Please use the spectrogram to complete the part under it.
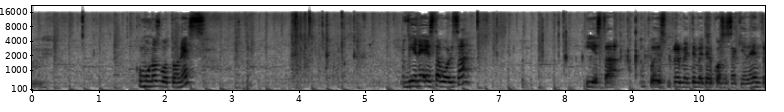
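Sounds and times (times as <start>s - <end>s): upbeat background music: 0.0s - 11.0s.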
